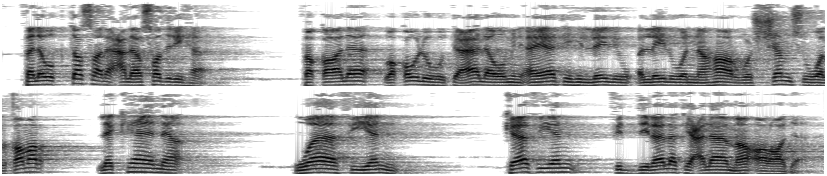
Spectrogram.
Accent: Saudi Arabia; موجود عندنا في السعودية، لكن أنتم في مصر ما عندكم

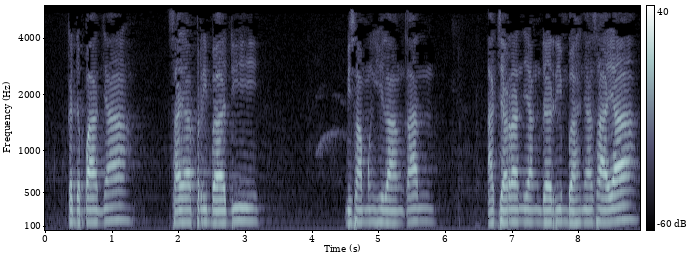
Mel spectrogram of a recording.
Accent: Gunung Tua, North Sumatra, Indonesia; now in Madiun, Indonesia; Saya dari Gunung Tua, Kecamatan Padang Lawas Utara, Kabupaten Tapanuli Selatan, Sumatera Utara.

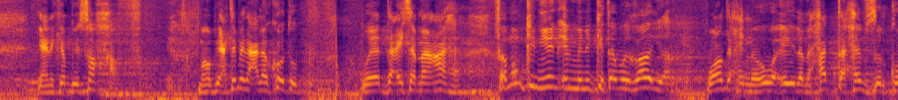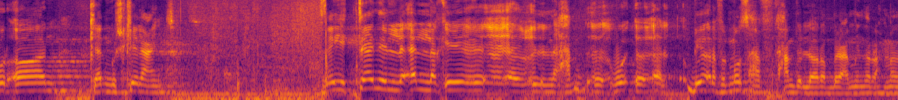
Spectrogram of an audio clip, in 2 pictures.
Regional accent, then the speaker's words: Egypt; ما ده لما يجي مثلا ايه عندنا في مصر مثلا

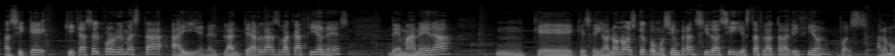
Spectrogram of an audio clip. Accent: Zaragoza, Aragon, Spain; nosotros que somos de Zaragoza, en Zaragoza tenemos las fiestas del Pilar, son unas fiestas de aquí de la ciudad que son en octubre

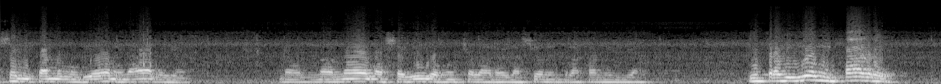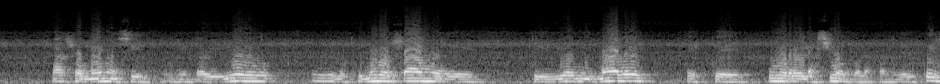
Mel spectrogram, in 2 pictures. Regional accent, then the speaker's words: Argentina; born there; pocos meses después de yo llegar, 4 meses, nací acá en Argentina.

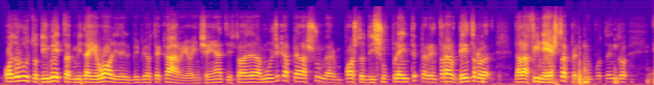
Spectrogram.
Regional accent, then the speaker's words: Riva del Garda, Trentino-Alto Adige, Italy; also born or lived in Bolzano; a Riva del Garda, il mio paese, hanno istituito una sezione di conservatorio

